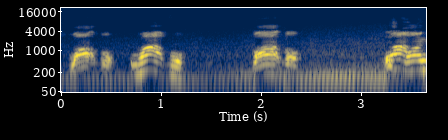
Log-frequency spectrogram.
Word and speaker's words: Whiteville: It's spelled Whiteville, but down there it's Wattville.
